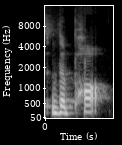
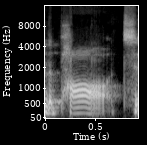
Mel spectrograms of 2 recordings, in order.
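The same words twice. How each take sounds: First: "the pot" with a clipped upper-class vowel; sophisticated "the pot". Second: Said in the usual way. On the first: Retold or imitated. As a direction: say "the pot" like a refined New England mother. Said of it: "It was very sophisticated". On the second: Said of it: "Well, it wasn't the pot".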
